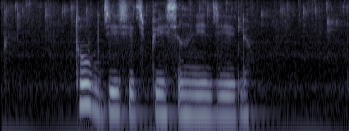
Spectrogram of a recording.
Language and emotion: Russian, neutral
